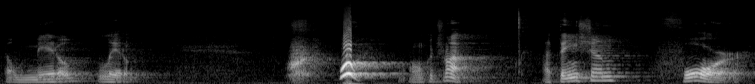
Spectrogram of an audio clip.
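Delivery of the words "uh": sudden loud high whoop. Real, not acted. Teacher rallies before continuing, a loud high whoop. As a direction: let out a sharp high "woo".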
